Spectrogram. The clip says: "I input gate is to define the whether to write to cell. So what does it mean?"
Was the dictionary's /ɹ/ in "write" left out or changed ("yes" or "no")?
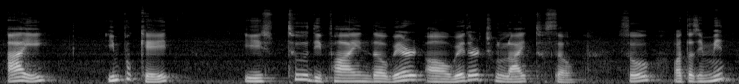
yes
